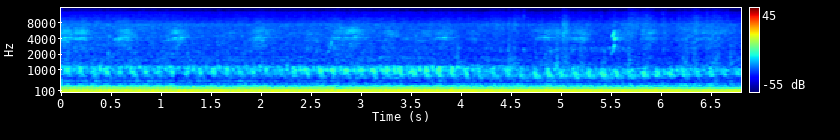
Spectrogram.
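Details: BMW E46 with turbo Ecotec swap, E46 rods and pistons, built transmission, running about 14 psi boost: deep, even, steady rumble with no knocks or ticks; turbo engine running healthy and smooth.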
